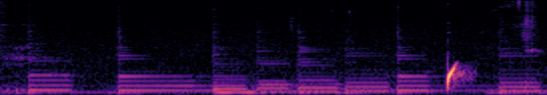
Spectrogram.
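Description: A quiz buzzer, pressed by a player in a buzzer-question round, goes off with one short, bright pop near the end, standing out above a soft, steady musical bed of sustained tones.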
